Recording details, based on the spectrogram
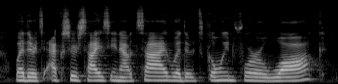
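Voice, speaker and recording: A woman with a Chicago accent and a medium-pitched voice is heard on a very clean recording with a silent background. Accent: Chicago American. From US Midwest, Chicago. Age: 30s. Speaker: motivational podcast host. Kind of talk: motivational monologue. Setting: home, camera on boxes.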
